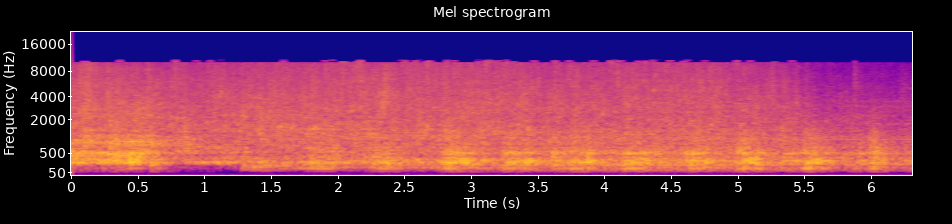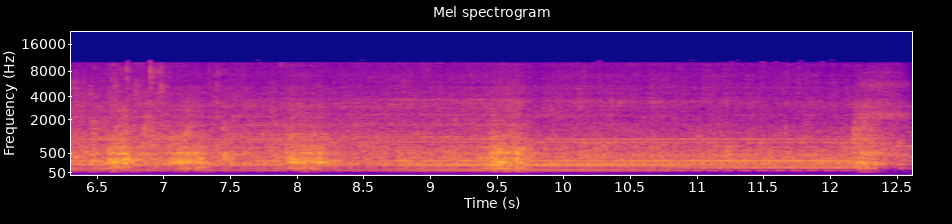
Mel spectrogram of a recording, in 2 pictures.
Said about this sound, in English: you know, it's a bit loud. And then you go to the toilet in the middle of the night, and then this, well, first of all, it makes a funny noise when you're sitting on the toilet, and then when you flush it, and imagine this in the middle of the night.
